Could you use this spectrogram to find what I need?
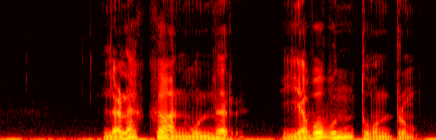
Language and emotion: Tamil, neutral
